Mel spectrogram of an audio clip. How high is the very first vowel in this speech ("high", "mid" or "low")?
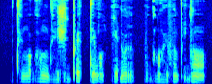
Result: mid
